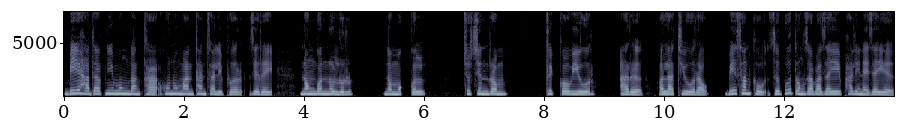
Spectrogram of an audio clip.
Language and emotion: Bodo, neutral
